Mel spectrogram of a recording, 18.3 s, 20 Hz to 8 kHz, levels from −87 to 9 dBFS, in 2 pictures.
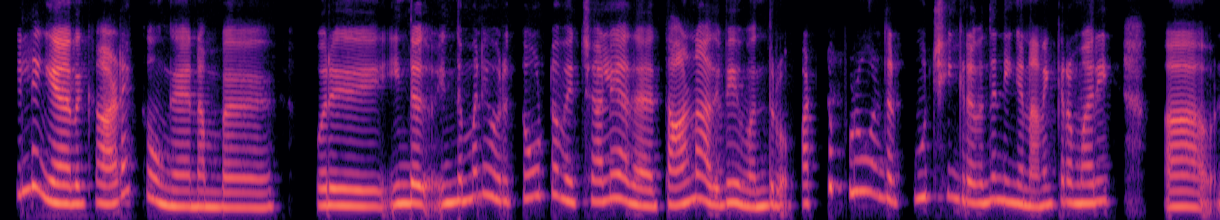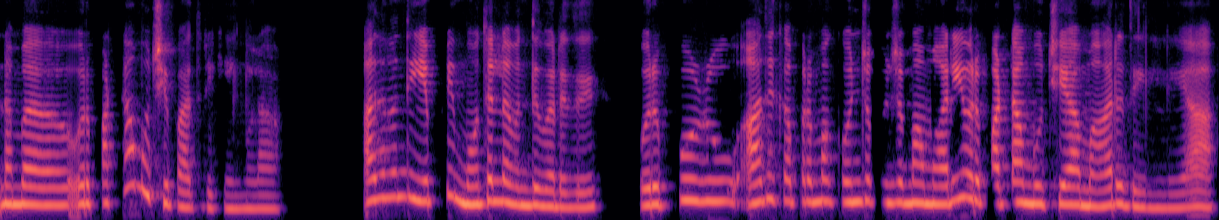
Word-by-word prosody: இல்லைங்க. 420 Hz, -, +2 dB
அது 250 Hz, -, +2 dB
கெடைக்கும்ங்க. 270 Hz, -, +1 dB, 0.2 s
நம்ம 205 Hz, 0 st, 0 dB, 0.7 s
ஒரு 230 Hz, 0 st, +3 dB, 0.4 s
இந்த 255 Hz, 0 st, +5 dB, 0.2 s
இந்த 270 Hz, +2 st, +2 dB
மாதிரி 355 Hz, +2 st, -5 dB
ஒரு 285 Hz, -, -4 dB
தோட்டம் 355 Hz, 0 st, -5 dB
வச்சாலே 280 Hz, +3 st, -2 dB
அத 245 Hz, -3 st, +1 dB, 0.2 s
தானா 260 Hz, +7 st, +3 dB
அதுவே 250 Hz, +2 st, +1 dB
வந்துரும். 230 Hz, +4 st, -2 dB
பட்டு 255 Hz, -, -5 dB
புழு 410 Hz, +1 st, -2 dB, 0.4 s
பூச்சிகிறத 335 Hz, -4 st, -3 dB
வந்து 290 Hz, +3 st, -1 dB
நீங்க 260 Hz, -3 st, +1 dB
நெனைக்கிற 245 Hz, +5 st, -2 dB
மாதிரி, 260 Hz, +2 st, +1 dB, 0.5 s
ஆ -, -, +3 dB, 0.4 s
நம்ம 240 Hz, 0 st, +4 dB, 0.4 s
ஒரு 250 Hz, 0 st, +1 dB
பட்டாம்பூச்சி 370 Hz, -, -1 dB
பார்த்திருக்கீங்களா? 185 Hz, -2 st, -7 dB, 0.8 s
அது 300 Hz, -, +1 dB
வந்து 340 Hz, -1 st, -3 dB
எப்டி 290 Hz, +6 st, -7 dB
மொதல்ல 275 Hz, +2 st, +3 dB
வந்து 230 Hz, 0 st, +2 dB
வருது? 195 Hz, -1 st, -2 dB, 0.4 s
ஒரு 240 Hz, +1 st, +3 dB
புழு, 285 Hz, -1 st, +1 dB, 0.3 s
அதுக்கு 295 Hz, +2 st, -1 dB
அப்புறமாகொஞ்சம் 275 Hz, 0 st, -2 dB
கொஞ்சமா 260 Hz, 0 st, +1 dB
மாறி 245 Hz, +5 st, +3 dB
ஒரு 280 Hz, -, +1 dB
பட்டாம்பூச்சியா 250 Hz, -1 st, +3 dB
மாறுது 220 Hz, 0 st, 0 dB
இல்லையா? 190 Hz, +1 st, -4 dB
260 Hz, 140 wpm, -22 LUFS, 235-295 Hz, 0.8 s, இந்த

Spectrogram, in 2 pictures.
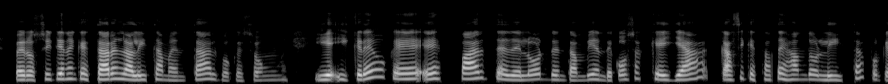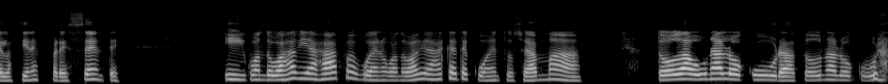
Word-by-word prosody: pero 210 Hz, 0 st, +4 dB
sí 240 Hz, +5 st, -6 dB
tienen 250 Hz, +1 st, +2 dB
que 255 Hz, -, +1 dB
estar 235 Hz, +1 st, +6 dB
en 260 Hz, -1 st, +1 dB
la 225 Hz, -2 st, +7 dB
lista 215 Hz, +2 st, 0 dB
mental, 220 Hz, +5 st, -3 dB
porque 180 Hz, -1 st, -12 dB
son 200 Hz, +3 st, -13 dB, 0.3 s
y 215 Hz, +1 st, +6 dB
y 220 Hz, -1 st, -4 dB
creo 305 Hz, -, +2 dB
que 260 Hz, -2 st, +2 dB
es 260 Hz, +2 st, +2 dB, 0.2 s
parte 255 Hz, -2 st, +3 dB
del 205 Hz, 0 st, +1 dB
orden 220 Hz, -3 st, -3 dB
también, 200 Hz, +3 st, -3 dB
de 185 Hz, -, -4 dB
cosas 230 Hz, +6 st, -6 dB
que 215 Hz, -5 st, +1 dB
ya 225 Hz, -, +2 dB
casi 220 Hz, +6 st, 0 dB
que 245 Hz, -, -4 dB
estás 220 Hz, 0 st, -8 dB
dejando 225 Hz, -2 st, -2 dB
listas, 205 Hz, +8 st, -4 dB
porque 200 Hz, -5 st, -5 dB
las 180 Hz, -1 st, -6 dB
tienes 205 Hz, +2 st, -5 dB
presentes. 190 Hz, +1 st, -3 dB, 1.1 s
Y 230 Hz, -2 st, -2 dB
cuando 220 Hz, -1 st, -2 dB
vas 220 Hz, +3 st, +3 dB
a 275 Hz, -, +2 dB
viajar, 260 Hz, 0 st, +1 dB
pues, 290 Hz, -3 st, -4 dB
bueno, 200 Hz, -3 st, -4 dB
cuando 190 Hz, 0 st, -6 dB
vas 205 Hz, +2 st, 0 dB
a -, -, -3 dB
viajar, 240 Hz, -1 st, -3 dB
¿qué 270 Hz, -2 st, -1 dB
te 255 Hz, -1 st, -4 dB
cuento? 190 Hz, -2 st, -9 dB
Se 185 Hz, -, -7 dB
arma 195 Hz, -2 st, -1 dB, 0.7 s
toda 230 Hz, +3 st, +6 dB
una 255 Hz, +2 st, +4 dB
locura, 215 Hz, -6 st, 0 dB
toda 200 Hz, 0 st, -6 dB
una 220 Hz, 0 st, -2 dB
locura. 200 Hz, -1 st, -6 dB
220 Hz, 185 wpm, -23 LUFS, 200-245 Hz, 1.1 s, la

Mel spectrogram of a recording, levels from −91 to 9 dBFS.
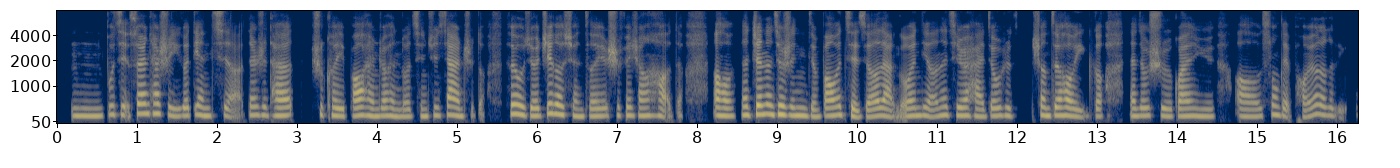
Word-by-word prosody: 嗯， 200 Hz, 0 st, -1 dB
不 235 Hz, +3 st, -4 dB
仅 230 Hz, -1 st, -3 dB
虽 260 Hz, +5 st, +2 dB
然 260 Hz, -, +4 dB
它 265 Hz, 0 st, +2 dB
是 240 Hz, -4 st, -3 dB
一 195 Hz, -1 st, -2 dB
个 210 Hz, +1 st, 0 dB
电 215 Hz, -1 st, 0 dB
器 205 Hz, 0 st, -4 dB
啊， -, -, -7 dB
但 225 Hz, -1 st, -2 dB
是 220 Hz, -1 st, -3 dB
它 210 Hz, +1 st, +3 dB, 0.2 s
是 230 Hz, -, -6 dB
可 210 Hz, -1 st, 0 dB
以 200 Hz, -, +2 dB
包 205 Hz, +2 st, +4 dB
含 205 Hz, -3 st, +1 dB
着 205 Hz, +1 st, 0 dB
很 195 Hz, -3 st, -1 dB
多 185 Hz, 0 st, -2 dB
情 195 Hz, 0 st, -4 dB
绪 215 Hz, +2 st, -5 dB
价 215 Hz, 0 st, +3 dB
值 195 Hz, 0 st, -6 dB
的， -, -, -13 dB, 0.3 s
所 255 Hz, -, +4 dB
以 -, -, +6 dB
我 240 Hz, -, +6 dB
觉 205 Hz, -2 st, 0 dB
得 -, -, +4 dB
这 260 Hz, +7 st, +1 dB
个 250 Hz, -2 st, +5 dB
选 205 Hz, -5 st, -2 dB
择 195 Hz, 0 st, -2 dB
也 200 Hz, +1 st, -1 dB
是 210 Hz, +1 st, -2 dB
非 215 Hz, +1 st, -2 dB
常 210 Hz, 0 st, 0 dB
好 210 Hz, -1 st, -2 dB
的。 -, -, -15 dB, 0.4 s
哦， 205 Hz, -2 st, +4 dB
那 225 Hz, -1 st, +2 dB
真 240 Hz, +3 st, +6 dB
的 250 Hz, -1 st, +4 dB
就 240 Hz, 0 st, +6 dB
是 220 Hz, -1 st, 0 dB
你 215 Hz, 0 st, +3 dB
已 -, -, 0 dB
经 190 Hz, -2 st, -3 dB
帮 205 Hz, +2 st, +4 dB
我 220 Hz, -, +2 dB
解 215 Hz, -5 st, +1 dB
决 180 Hz, +1 st, -3 dB
了 195 Hz, +2 st, +3 dB
2 190 Hz, -3 st, +1 dB
个 -, -, -5 dB
问 205 Hz, +1 st, +2 dB
题 215 Hz, -, -1 dB
了， 185 Hz, -1 st, -2 dB
那 220 Hz, +2 st, 0 dB
其 220 Hz, 0 st, -2 dB
实 210 Hz, -, +3 dB
还 195 Hz, -3 st, -2 dB
就 200 Hz, +2 st, -1 dB
是 210 Hz, -1 st, -3 dB, 0.2 s
剩 220 Hz, -2 st, 0 dB
最 215 Hz, +1 st, +3 dB
后 210 Hz, -2 st, +4 dB
一 180 Hz, -2 st, -4 dB
个， 195 Hz, 0 st, -6 dB, 0.3 s
那 200 Hz, -, 0 dB
就 205 Hz, +1 st, -1 dB
是 200 Hz, -2 st, -2 dB
关 195 Hz, +1 st, 0 dB
于， 190 Hz, 0 st, -3 dB, 0.3 s
嗯， 185 Hz, -1 st, -2 dB
送 235 Hz, +3 st, -3 dB
给 195 Hz, -5 st, -4 dB
朋 180 Hz, +1 st, -6 dB
友 235 Hz, -, -1 dB
的 240 Hz, -2 st, 0 dB
礼 200 Hz, -, -12 dB
物。 -, -, -23 dB
205 Hz, 315 characters per minute, -23 LUFS, 195-220 Hz, 0.4 s, 以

